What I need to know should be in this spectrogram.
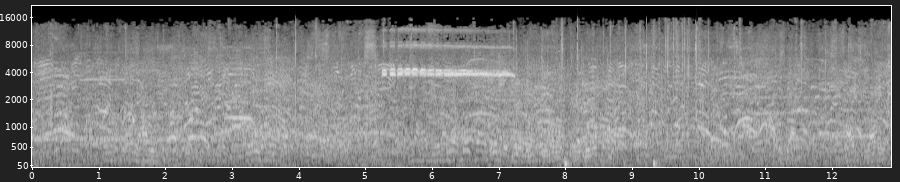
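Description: A crowd of young men and spectators shouts and cheers outdoors.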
